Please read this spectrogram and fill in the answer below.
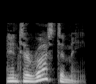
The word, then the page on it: enterostomy: British English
